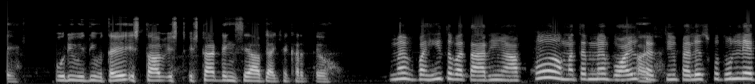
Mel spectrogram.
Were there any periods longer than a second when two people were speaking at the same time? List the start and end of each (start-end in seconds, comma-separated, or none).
none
